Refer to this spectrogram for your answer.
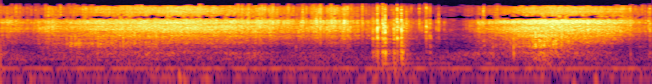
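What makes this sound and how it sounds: A homemade rain stick, a cardboard tube capped with muffin-tin liners held on by rubber bands and filled with rice and couscous, is flipped and shaken to test it. The grains make a bright, hissing rush inside the tube that swells and fades, then a short rattling burst, a brief pause, and a second long rush. The grains are heard clearly moving inside the tube.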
